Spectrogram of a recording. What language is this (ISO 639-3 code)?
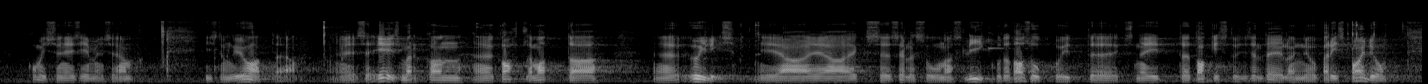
est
